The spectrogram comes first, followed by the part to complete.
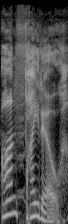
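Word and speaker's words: Onfido: and identity verification definitely the pronunciation okay like a doggy yeah on Fido I know there's so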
